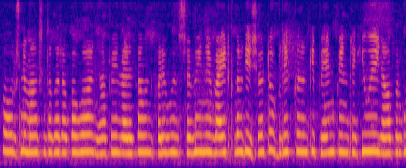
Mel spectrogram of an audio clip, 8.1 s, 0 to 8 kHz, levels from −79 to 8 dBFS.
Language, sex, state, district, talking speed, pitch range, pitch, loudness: Hindi, female, Haryana, Rohtak, 230 wpm, 285-300 Hz, 295 Hz, -14 LUFS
